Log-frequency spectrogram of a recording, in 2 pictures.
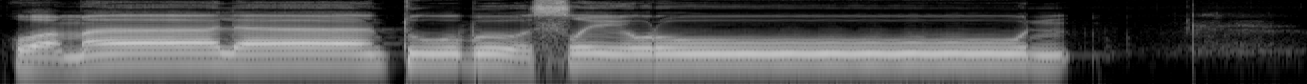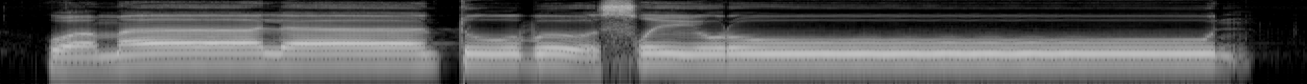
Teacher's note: صاد حروف مستعلیہ میں سے ہے اور را کو موٹا پڑھیں گے اور را کے اوپر پیش ہے۔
